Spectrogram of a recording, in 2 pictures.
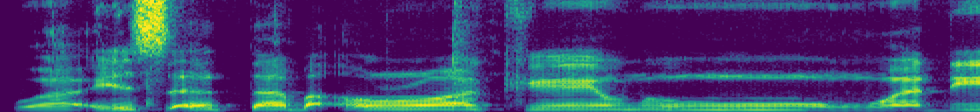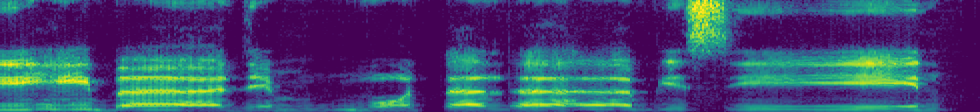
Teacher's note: Ini qaf dan tanwin bertemu dengan waw. Jadi kita baca dengan idgham ma'al gunnah.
